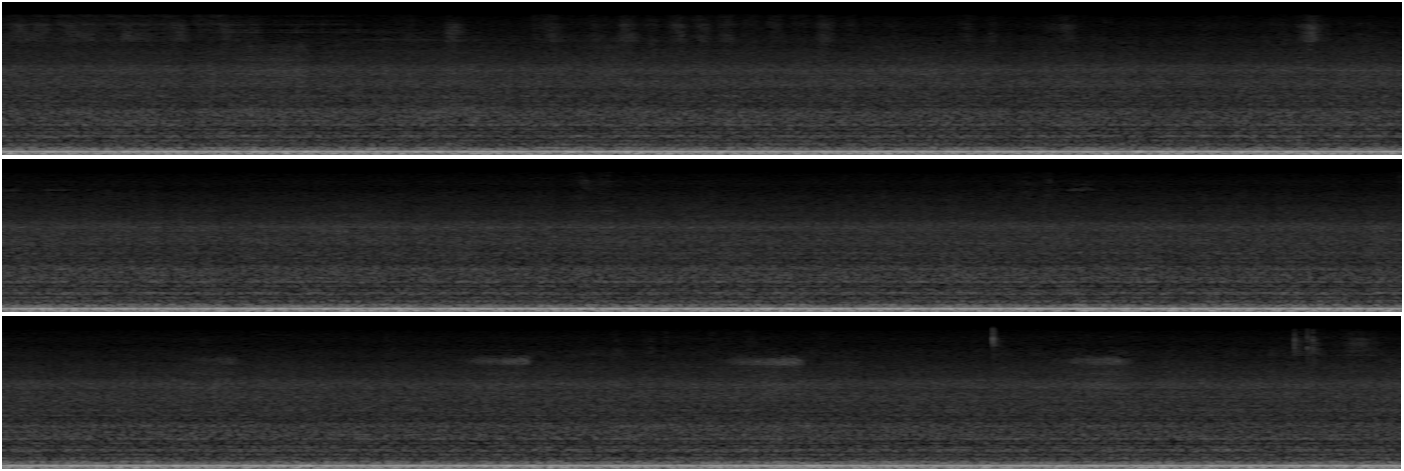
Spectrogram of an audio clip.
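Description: A steady low machine hum at one pitch, like a motor or fan running.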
